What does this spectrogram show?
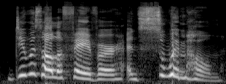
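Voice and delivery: crinkly, furious yell, very loud. Reading a story, a voice shouts after a fleeing candidate: crinkly, angry shout. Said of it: "a crinkly, angry voice shouts after".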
